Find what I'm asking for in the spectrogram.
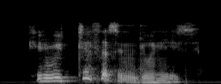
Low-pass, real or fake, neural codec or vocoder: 7.2 kHz; fake; codec, 44.1 kHz, 3.4 kbps, Pupu-Codec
